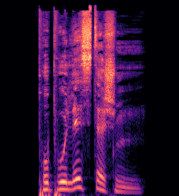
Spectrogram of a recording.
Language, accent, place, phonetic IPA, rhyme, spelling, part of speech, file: German, Germany, Berlin, [popuˈlɪstɪʃm̩], -ɪstɪʃm̩, populistischem, adjective, De-populistischem.ogg
- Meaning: strong dative masculine/neuter singular of populistisch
